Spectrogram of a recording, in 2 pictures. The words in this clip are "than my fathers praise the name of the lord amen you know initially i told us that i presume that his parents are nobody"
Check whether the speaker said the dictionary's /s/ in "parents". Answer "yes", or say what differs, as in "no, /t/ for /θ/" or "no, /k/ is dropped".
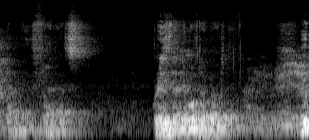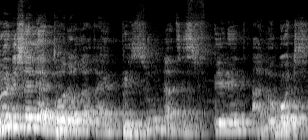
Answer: no, /s/ is dropped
